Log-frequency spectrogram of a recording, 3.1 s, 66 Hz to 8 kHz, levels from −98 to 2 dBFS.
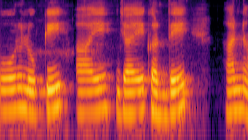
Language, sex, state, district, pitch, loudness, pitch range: Punjabi, female, Punjab, Pathankot, 180 Hz, -17 LUFS, 175-185 Hz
